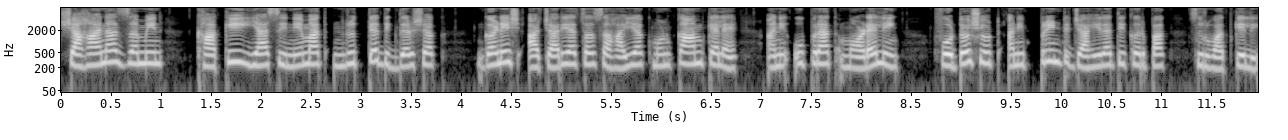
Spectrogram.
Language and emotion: Goan Konkani, neutral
